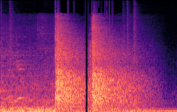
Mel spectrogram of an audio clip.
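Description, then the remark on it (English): Two sharp gunshots crack about half a second apart over a loud, noisy street background with crowd murmur, followed by a lingering rumble of commotion; the shots kill a Trump supporter on the street, fired by an Antifa activist. “Now, those gunshots that you heard were a Trump supporter being executed on the street.”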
